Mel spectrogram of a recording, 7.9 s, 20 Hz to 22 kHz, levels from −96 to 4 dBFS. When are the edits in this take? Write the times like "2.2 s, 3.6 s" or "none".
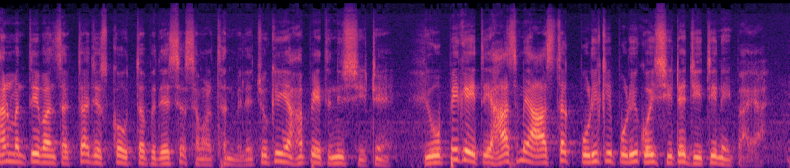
4.2 s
